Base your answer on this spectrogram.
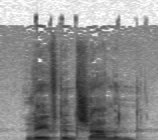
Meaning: inflection of samenleven: 1. plural past indicative 2. plural past subjunctive
- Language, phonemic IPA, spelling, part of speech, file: Dutch, /ˈlevdə(n) ˈsamə(n)/, leefden samen, verb, Nl-leefden samen.ogg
